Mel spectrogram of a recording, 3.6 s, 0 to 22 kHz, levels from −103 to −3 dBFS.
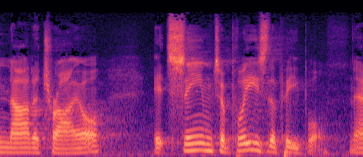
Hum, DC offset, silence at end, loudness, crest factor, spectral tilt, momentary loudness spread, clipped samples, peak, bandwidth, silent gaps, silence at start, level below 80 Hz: none; under 0.1%; 0 s; -24 LUFS; 20 dB; -3.5 dB/octave; 13 LU; under 0.1%; -6 dBFS; 16 kHz; none; 0 s; -50 dBFS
